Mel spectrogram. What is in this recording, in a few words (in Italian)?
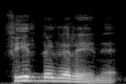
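"fir", vocabolario dialettale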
